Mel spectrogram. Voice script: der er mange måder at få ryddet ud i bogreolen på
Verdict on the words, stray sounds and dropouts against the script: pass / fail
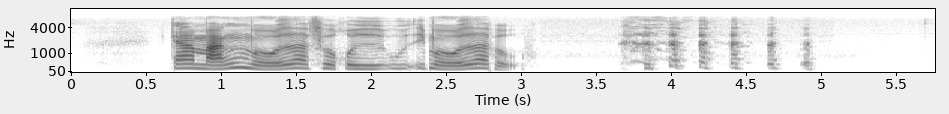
fail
